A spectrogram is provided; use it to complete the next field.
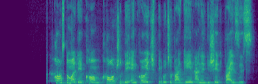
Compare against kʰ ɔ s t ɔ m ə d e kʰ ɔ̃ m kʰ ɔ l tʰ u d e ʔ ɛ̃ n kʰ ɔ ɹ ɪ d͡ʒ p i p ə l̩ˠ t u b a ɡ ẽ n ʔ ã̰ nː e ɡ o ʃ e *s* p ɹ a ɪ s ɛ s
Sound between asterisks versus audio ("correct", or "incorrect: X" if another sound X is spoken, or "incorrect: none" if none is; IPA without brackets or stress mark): incorrect: t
